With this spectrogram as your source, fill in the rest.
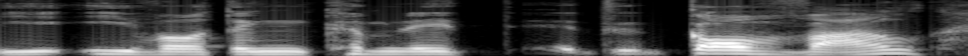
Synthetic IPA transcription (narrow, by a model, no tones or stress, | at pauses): iʔivoːdənkʰəmrɨ | ɡ̥ɔvalˠ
